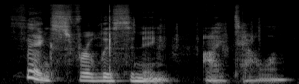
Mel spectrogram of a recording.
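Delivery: soft whisper to a friend; tender hushed thanks. Acted. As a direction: whisper it to the fish. Whispered to fish.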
